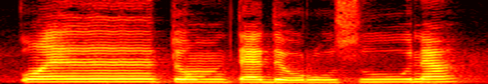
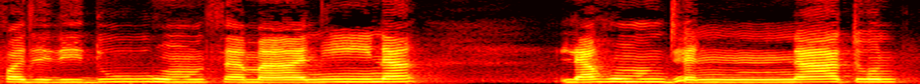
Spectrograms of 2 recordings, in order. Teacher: میم کے دونوں ہونٹوں کے خشکی والے حصے کو ملا کر بغیر غنہ کے ادا کرنا · ہم میم ساکن پر غنہ نہیں کر رہے، بغیر غنہ کے ادا کر رہے ہیں، باقی تمام صفات میم کی ادا ہو رہی ہیں، میم کی جو ہے وہ جہر ادا ہو رہی ہے، توسط ادا ہو رہی ہے، استفال ادا ہو رہی ہے، انفتاح ادا ہو رہی ہے، ٹھیک ہے۔ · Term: اظہار شفوی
